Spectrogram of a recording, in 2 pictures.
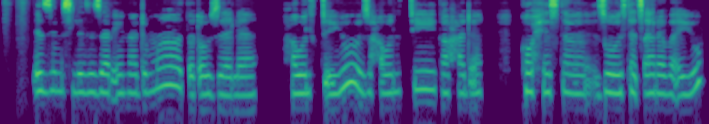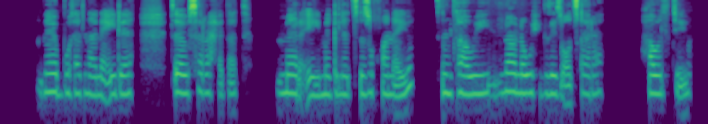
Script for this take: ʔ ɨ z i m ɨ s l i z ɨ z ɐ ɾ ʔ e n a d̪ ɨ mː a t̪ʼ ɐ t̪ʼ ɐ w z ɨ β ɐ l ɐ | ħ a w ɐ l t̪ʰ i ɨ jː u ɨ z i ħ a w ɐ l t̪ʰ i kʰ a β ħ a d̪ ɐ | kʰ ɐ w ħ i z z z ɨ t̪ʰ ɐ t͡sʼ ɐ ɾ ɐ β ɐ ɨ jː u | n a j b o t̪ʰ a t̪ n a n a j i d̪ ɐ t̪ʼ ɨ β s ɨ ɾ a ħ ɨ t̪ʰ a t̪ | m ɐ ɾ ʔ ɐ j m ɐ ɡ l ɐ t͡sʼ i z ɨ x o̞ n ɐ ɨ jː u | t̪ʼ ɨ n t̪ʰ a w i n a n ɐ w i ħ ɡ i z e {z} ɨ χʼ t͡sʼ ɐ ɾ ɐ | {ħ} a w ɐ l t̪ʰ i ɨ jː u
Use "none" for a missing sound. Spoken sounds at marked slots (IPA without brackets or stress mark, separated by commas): z, ħ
